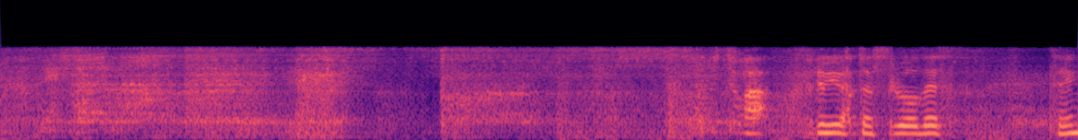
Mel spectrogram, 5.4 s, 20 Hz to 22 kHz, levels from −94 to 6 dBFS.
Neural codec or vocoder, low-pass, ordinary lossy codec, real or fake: codec, 16 kHz in and 24 kHz out, 0.6 kbps, FocalCodec, streaming, 2048 codes; 5.4 kHz; none; fake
